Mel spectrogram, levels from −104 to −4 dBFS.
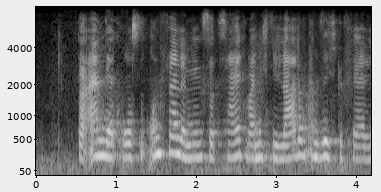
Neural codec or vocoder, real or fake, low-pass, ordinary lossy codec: codec, 44.1 kHz, 3.4 kbps, Pupu-Codec; fake; 7.2 kHz; Opus, 24 kbps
